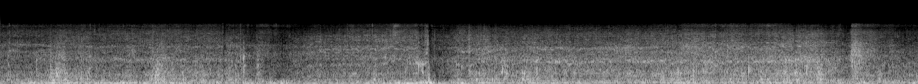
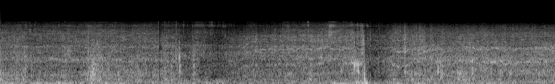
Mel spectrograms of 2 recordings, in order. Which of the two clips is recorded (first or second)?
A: second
